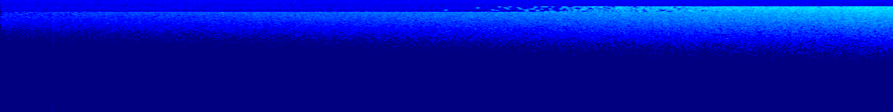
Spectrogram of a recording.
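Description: Camels gallop over sand with soft thudding hooves.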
